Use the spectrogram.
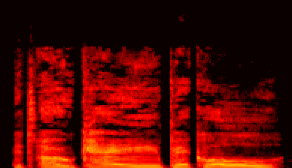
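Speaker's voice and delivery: lightly voiced, warm dad; bright and warm. A narrator's reading. Dad comforting his upset daughter, bright and warm. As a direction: reassure her gently. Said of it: "in his bright and warm voice".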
